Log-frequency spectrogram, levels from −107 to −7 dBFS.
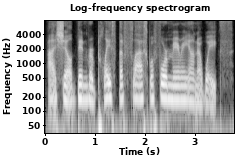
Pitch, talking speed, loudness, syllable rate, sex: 170 Hz, 145 wpm, -18 LUFS, 4.7 syllables/s, female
